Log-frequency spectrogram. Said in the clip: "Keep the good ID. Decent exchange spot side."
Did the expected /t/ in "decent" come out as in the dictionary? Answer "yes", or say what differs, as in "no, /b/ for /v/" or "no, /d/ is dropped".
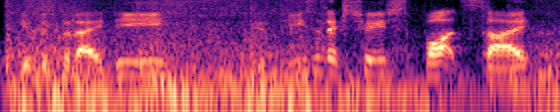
no, /t/ is dropped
